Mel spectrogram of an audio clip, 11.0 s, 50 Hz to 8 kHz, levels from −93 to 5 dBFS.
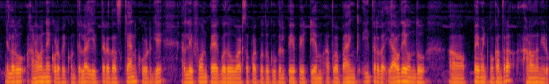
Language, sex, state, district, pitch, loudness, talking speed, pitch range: Kannada, male, Karnataka, Mysore, 100 Hz, -26 LUFS, 130 wpm, 100-110 Hz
